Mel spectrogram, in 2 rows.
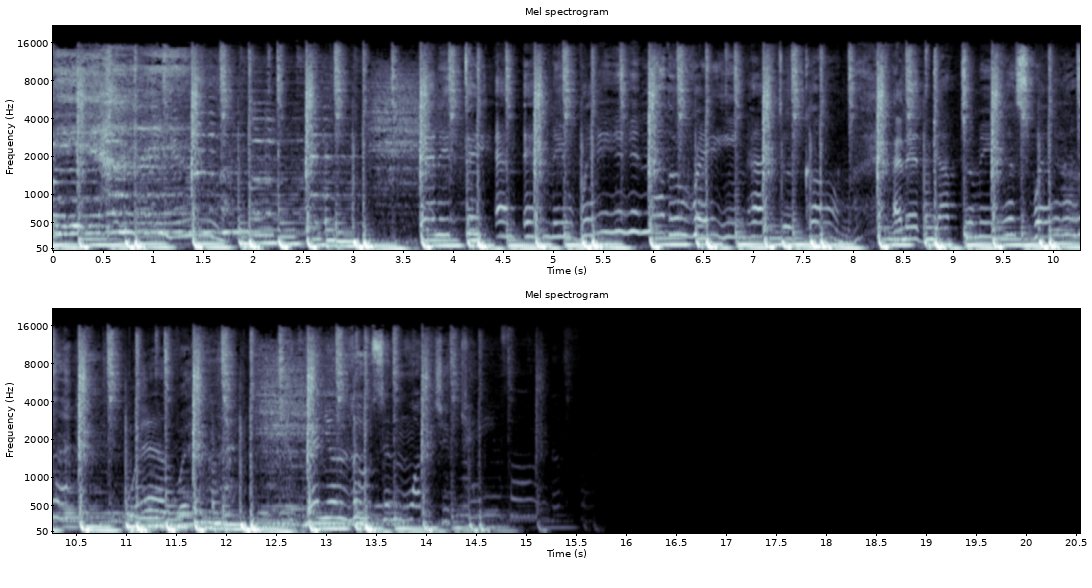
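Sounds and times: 
90s pop soul music: 0.0s - 15.4s.

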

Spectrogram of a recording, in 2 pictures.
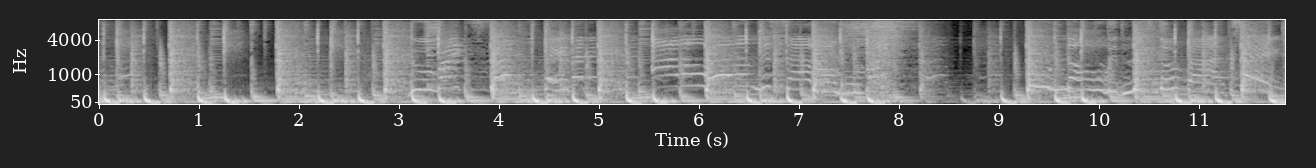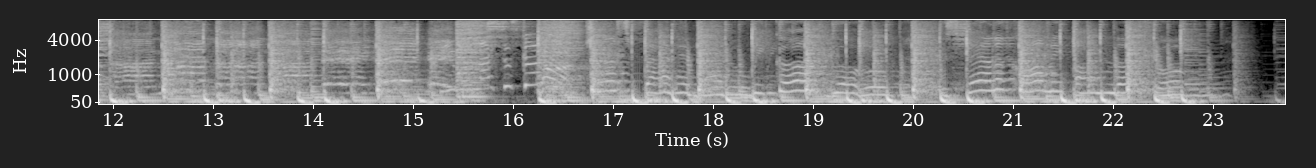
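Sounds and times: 
80s DJ-friendly dance beat at 112 bpm: 0.0s - 23.7s.

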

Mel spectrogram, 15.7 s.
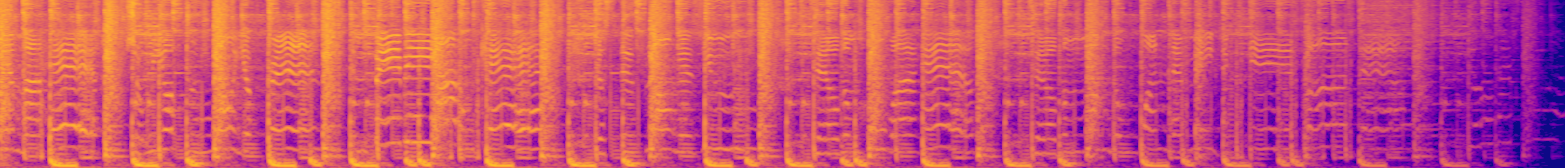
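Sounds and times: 
classic drum machine beat at 110 BPM: 0.0s - 15.3s.

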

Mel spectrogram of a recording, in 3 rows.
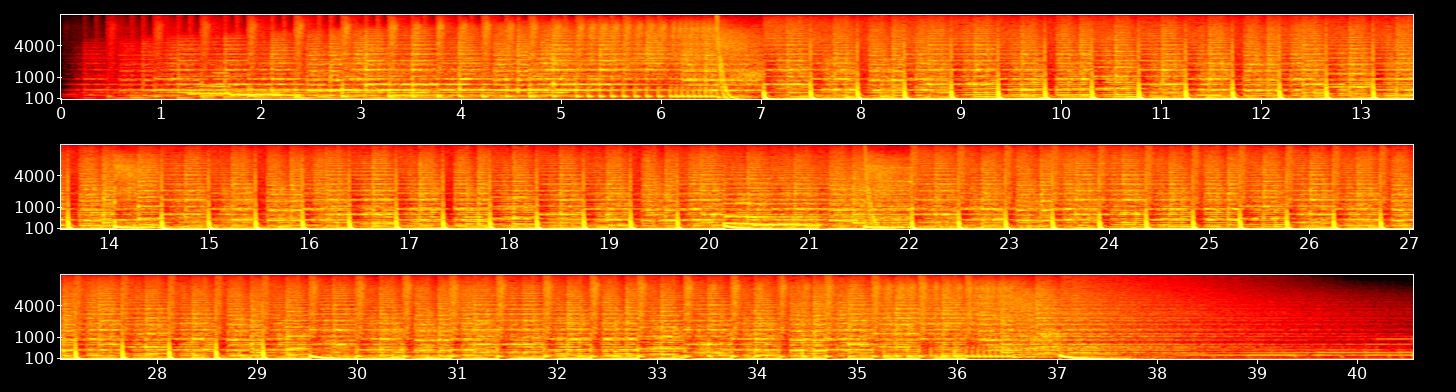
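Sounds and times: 
festival edit dance music: 0.0s - 39.5s.

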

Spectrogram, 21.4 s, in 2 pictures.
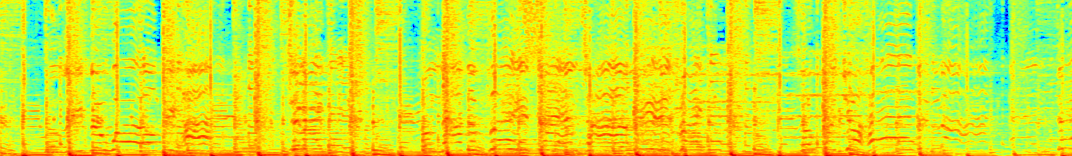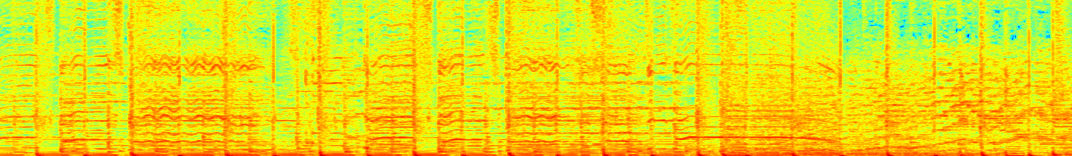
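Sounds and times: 
80s style beat at 127 bpm: 0.0s - 21.4s.

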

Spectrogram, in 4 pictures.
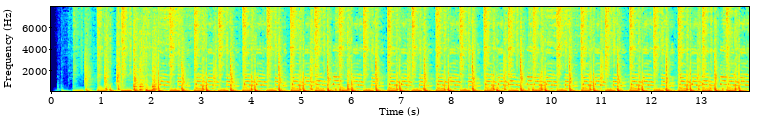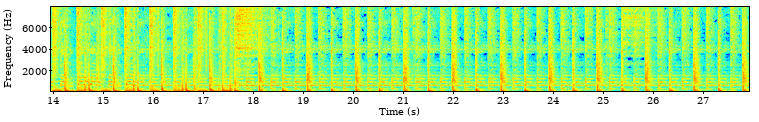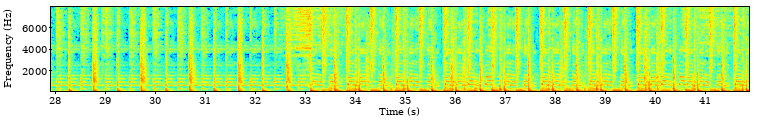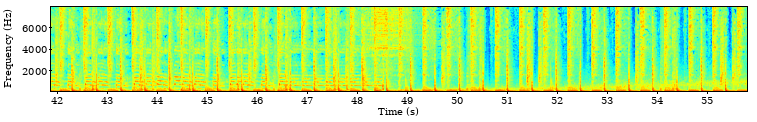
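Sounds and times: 
disco funk remix: 0.0s - 55.7s.

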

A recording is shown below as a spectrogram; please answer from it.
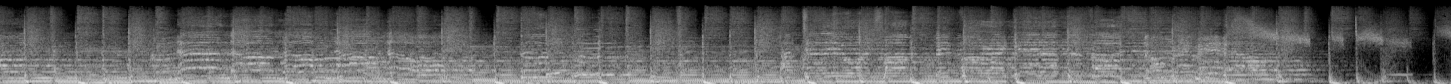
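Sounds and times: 
70s style drum machine beat: 0.0s - 14.5s.

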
